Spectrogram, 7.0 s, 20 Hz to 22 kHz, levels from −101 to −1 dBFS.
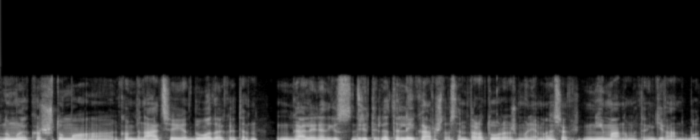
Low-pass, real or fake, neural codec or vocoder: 9.9 kHz; real; none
